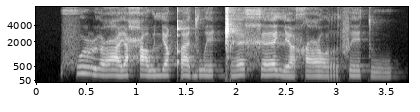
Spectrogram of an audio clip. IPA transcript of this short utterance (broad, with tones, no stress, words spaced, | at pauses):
xu˦ɭʉ˨ʕe˨ ħɑ˧wlʲʉ˧qʼe˧dwe˧ ɡ͡ǁɛ˦ xɛ˦lʲɑ˨x ʕɔ˧rfe˦tu˨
